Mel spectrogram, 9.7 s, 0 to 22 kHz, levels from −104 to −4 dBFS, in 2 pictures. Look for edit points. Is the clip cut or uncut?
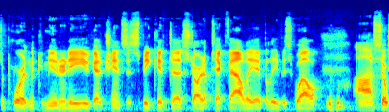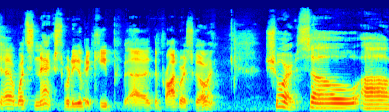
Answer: cut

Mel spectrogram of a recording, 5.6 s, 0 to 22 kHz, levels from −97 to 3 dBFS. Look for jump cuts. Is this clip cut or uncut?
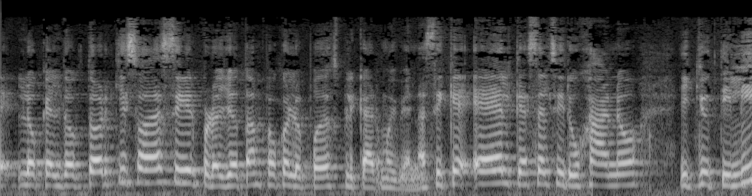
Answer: uncut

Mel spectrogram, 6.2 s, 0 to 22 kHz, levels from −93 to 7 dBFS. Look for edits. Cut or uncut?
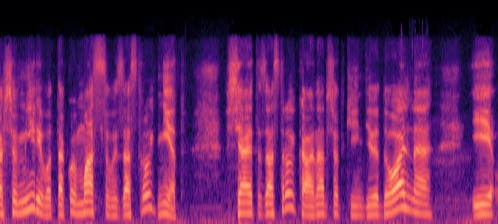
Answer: cut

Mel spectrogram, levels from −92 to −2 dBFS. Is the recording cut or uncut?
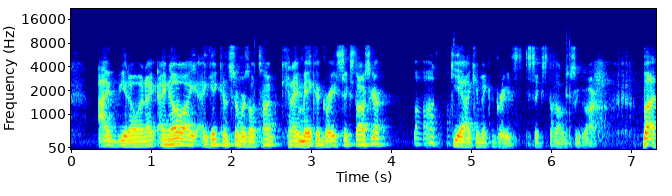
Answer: uncut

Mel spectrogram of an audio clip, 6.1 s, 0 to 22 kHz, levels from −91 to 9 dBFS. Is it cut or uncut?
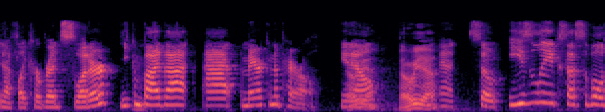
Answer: cut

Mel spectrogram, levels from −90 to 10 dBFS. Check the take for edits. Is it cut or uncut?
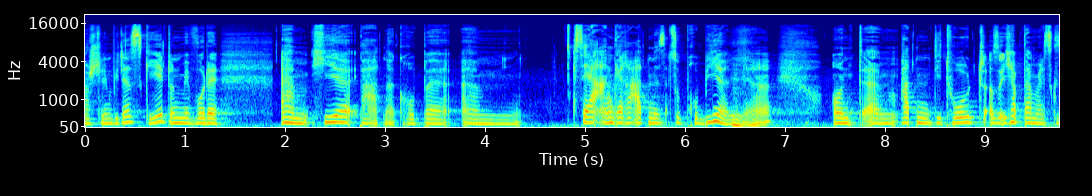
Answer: cut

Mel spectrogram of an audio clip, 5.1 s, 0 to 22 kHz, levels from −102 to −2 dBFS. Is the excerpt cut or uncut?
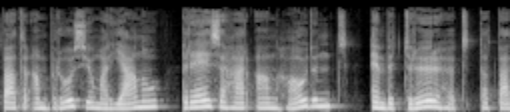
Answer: cut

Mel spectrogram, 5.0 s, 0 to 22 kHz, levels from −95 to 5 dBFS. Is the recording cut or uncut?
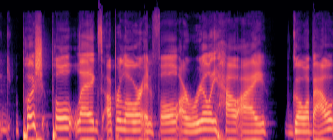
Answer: uncut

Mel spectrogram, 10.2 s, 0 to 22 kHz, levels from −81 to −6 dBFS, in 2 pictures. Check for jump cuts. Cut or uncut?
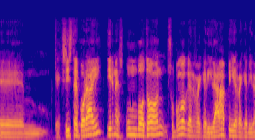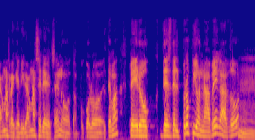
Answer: cut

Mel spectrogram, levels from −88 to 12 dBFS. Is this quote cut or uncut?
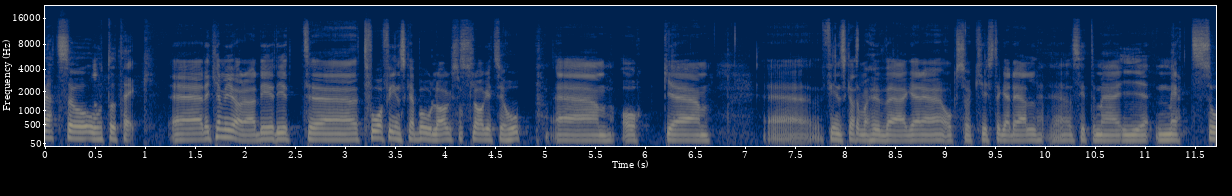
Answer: cut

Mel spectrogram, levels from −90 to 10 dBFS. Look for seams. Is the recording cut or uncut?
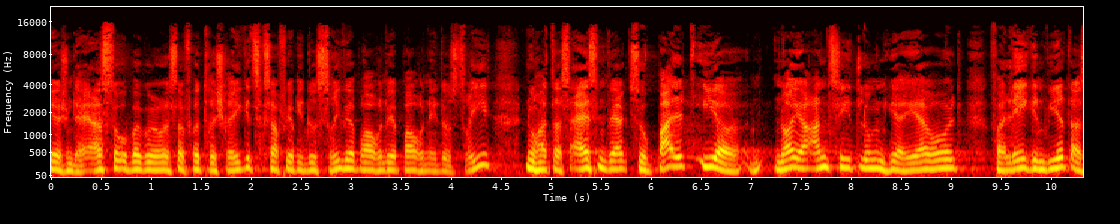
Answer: cut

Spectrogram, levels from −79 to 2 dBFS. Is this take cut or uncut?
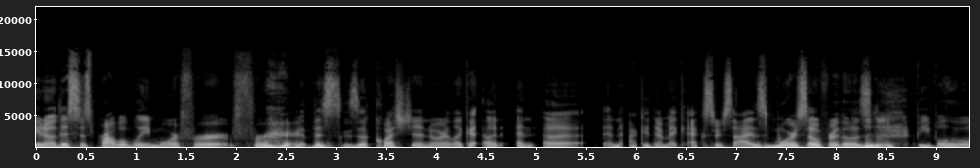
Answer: uncut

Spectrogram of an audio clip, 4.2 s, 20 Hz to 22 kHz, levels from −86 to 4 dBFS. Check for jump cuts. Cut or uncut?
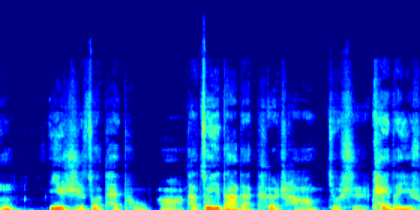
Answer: cut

